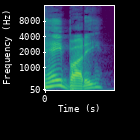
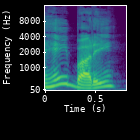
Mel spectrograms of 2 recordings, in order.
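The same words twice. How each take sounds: First: It is said in a wary, confrontational tone. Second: It is said in a warm, friendly tone. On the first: The listener is a stranger who is not welcome. "buddy has kind of a negative meaning" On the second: The listener is a friend being greeted. "that means, hello, how are you? What's new?"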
